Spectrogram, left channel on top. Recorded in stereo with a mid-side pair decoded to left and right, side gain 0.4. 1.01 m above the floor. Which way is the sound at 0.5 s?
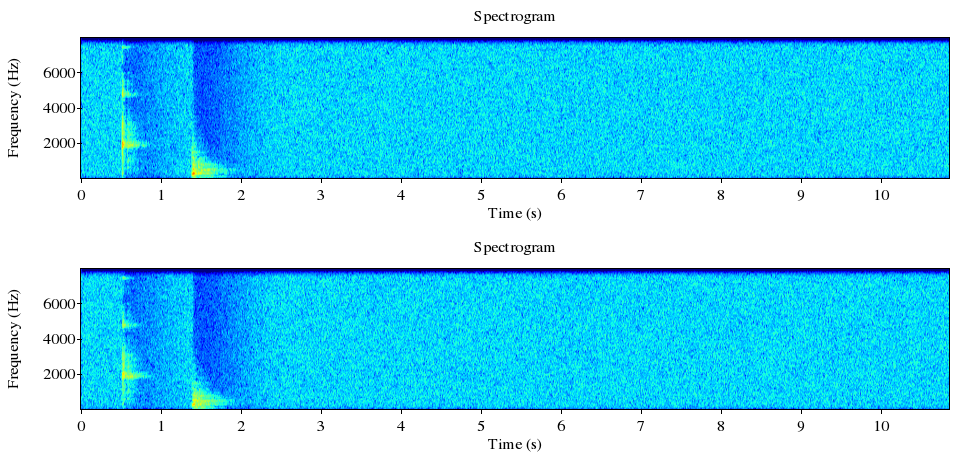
65° left.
